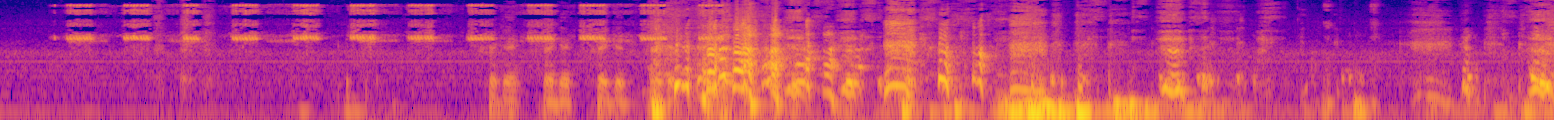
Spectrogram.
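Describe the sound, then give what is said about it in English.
A voice imitates a cricket with a steady run of rapid, high-pitched chirps for several seconds, then the mimicry gives way to loud laughter and overlapping chatter. “I can't do a good cricket impersonation, but here, I'll have a go at it.”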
